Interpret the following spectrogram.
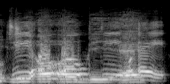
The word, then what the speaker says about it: Gouda: It's spelled Gouda. Sorry, Gooda. So Gouda.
